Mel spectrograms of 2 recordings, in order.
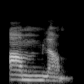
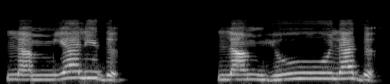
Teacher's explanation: میم ساکن ہے اور اس کے بعد اگر یہاں پر با اور میم نہیں ہے تو ہم میم کو کلیئر پڑھیں گے اور یہاں پر غنہ نہیں کریں گے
